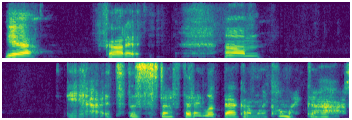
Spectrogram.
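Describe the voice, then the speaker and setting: A woman's voice: medium pitch, steady tone, takes it slowly, slightly rough, no room sound, recorded from a distance. A woman talking in a casual, conversational way as she hosts an informal tarot card reading. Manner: conversational, informal, anecdotal asides.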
